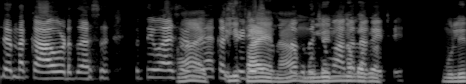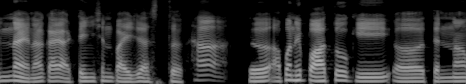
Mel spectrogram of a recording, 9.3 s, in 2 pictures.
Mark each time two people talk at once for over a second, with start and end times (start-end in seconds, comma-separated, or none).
1.8-3.8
